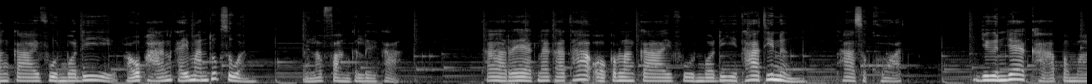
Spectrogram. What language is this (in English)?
Thai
